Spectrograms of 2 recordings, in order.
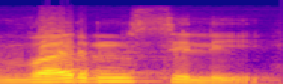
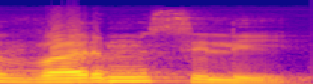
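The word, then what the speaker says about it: vermicelli: फिर आप कहते हैं वर्मसिली, वी ई आर एम आई सी E double L आई, वर्मसिली, इस तरह से इसको प्रोनाउंस करना है, वर्मसिली।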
